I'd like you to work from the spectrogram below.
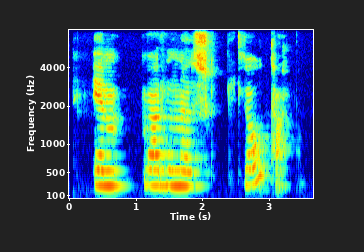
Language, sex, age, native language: Icelandic, female, 10, Icelandic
